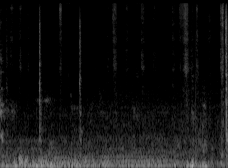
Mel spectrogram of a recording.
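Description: A car pulls away uphill on a driving exam route in Mykolaiv, its low engine rumble steady and close, with clicks and handling noises inside the cabin.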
